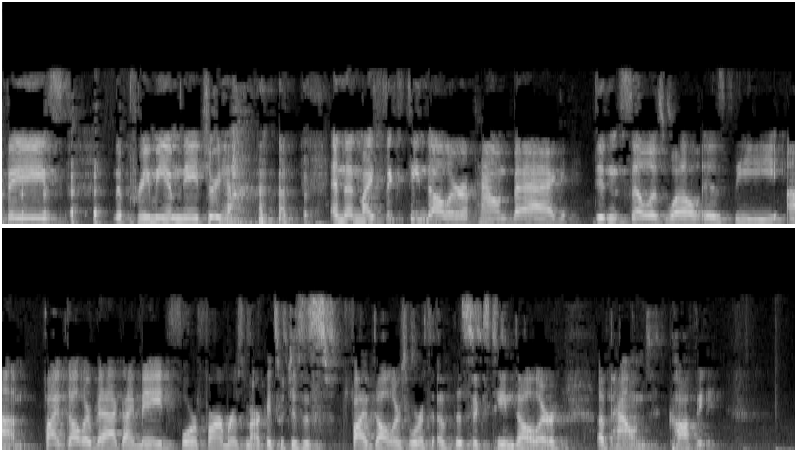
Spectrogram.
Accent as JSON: {"language": "English", "region": "Oregon", "country": "United States", "moved": "yes", "lives_now": "Southern United States", "said": "I'm in the South, and I'm from Oregon"}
